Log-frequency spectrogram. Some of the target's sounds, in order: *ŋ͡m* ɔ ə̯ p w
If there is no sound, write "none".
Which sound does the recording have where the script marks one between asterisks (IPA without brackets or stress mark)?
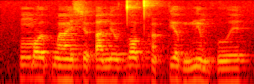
ŋ͡m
